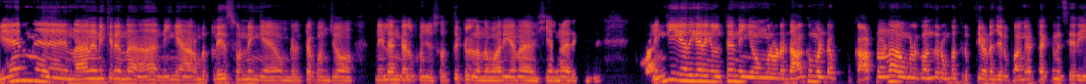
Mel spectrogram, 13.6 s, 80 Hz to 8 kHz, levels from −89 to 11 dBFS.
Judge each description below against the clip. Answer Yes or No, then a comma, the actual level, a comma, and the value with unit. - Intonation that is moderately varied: No, wide, 5.7 semitones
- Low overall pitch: Yes, low, 130 Hz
